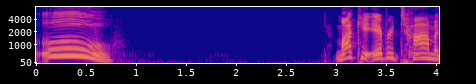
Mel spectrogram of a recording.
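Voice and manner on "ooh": startled ooh. Retold or imitated. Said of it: "I was like".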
